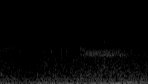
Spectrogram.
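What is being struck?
Nothing is struck.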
